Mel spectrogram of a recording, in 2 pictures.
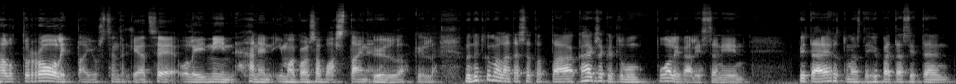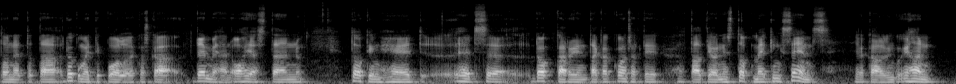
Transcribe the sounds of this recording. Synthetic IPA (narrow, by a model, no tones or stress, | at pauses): hɑlut̪ːuroːlit̪ːɑːjjust̪sent̪ɑkiɑet̪seo̰liniːnhænenimɑkonsɑʋʋɑst̪ɑinenky̰lːæky̰lːæ̰mut̪nyt̪kumolɑnt̪æsːæt̪ot̪ɑkɑheksɑŋkyt̪luʋumpuoliʋælisːæniːn | pit̪æːehdot̪ːomɑst̪ihypæt̪æssit̪ːent̪onːet̪ːot̪ɑdokument̪ːipuolelːekoskɑ̰demːehænʔohjɑst̪æn | t̪okinhedhedsdokːɑrint̪ɑikːɑkonsert̪ːit̪ɑlt̪ioninst̪opmeikːiŋɡsens | jokɑolʲniŋkuihɑn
